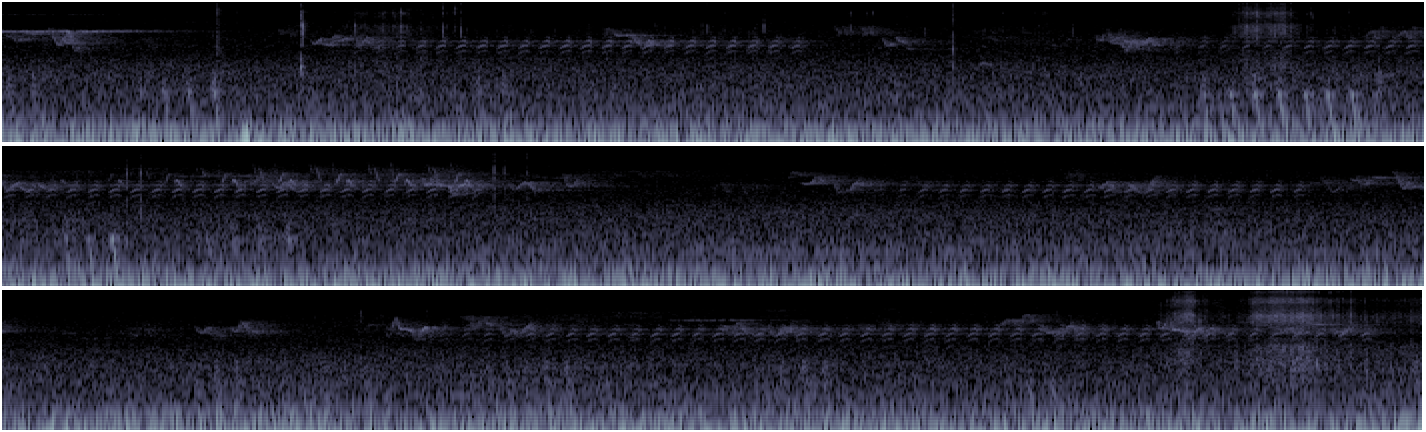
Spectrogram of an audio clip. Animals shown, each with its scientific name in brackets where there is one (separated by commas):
Red-breasted Nuthatch (Sitta canadensis), Ovenbird (Seiurus aurocapilla), Broad-winged Hawk (Buteo platypterus), Red-eyed Vireo (Vireo olivaceus)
